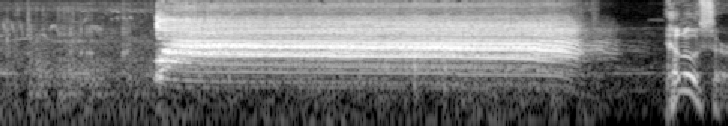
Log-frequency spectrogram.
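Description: A cartoon creature lets out a long, loud, steady scream.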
